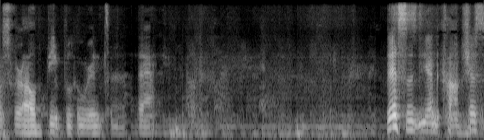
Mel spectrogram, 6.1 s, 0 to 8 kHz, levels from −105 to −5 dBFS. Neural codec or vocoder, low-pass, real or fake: codec, 16 kHz in and 24 kHz out, 0.6 kbps, FireRedTTS-2 codec; 7.2 kHz; fake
